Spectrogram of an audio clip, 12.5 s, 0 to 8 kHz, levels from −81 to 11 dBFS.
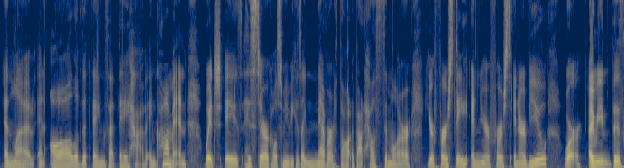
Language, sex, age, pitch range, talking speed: English, female, 20-39, 155-185 Hz, 170 wpm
